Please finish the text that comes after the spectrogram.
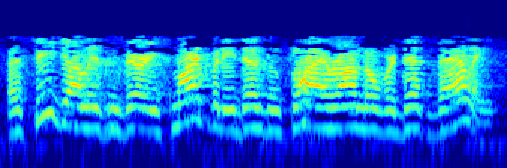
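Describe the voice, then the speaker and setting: A woman's voice: a little high, a little fast, phone-quality sound, natural voice. A woman doing a dry-witted, teasing wife. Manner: gently teasing, deadpan quips. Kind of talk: 1940s radio comedy acting. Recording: scratchy 1940s radio broadcast, hiss.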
